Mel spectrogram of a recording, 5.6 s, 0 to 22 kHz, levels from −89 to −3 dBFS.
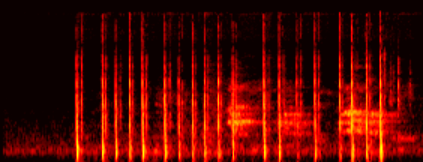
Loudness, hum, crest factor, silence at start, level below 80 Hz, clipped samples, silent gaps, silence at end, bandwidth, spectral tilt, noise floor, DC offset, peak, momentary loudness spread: -30 LUFS; none; 30 dB; 1 s; -60 dBFS; under 0.1%; none; 0.3 s; 17 kHz; -4 dB/octave; -70 dBFS; under 0.1%; -2 dBFS; 6 LU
